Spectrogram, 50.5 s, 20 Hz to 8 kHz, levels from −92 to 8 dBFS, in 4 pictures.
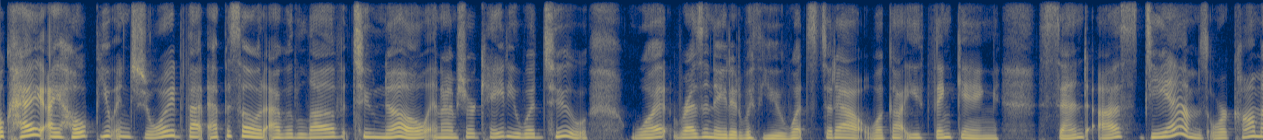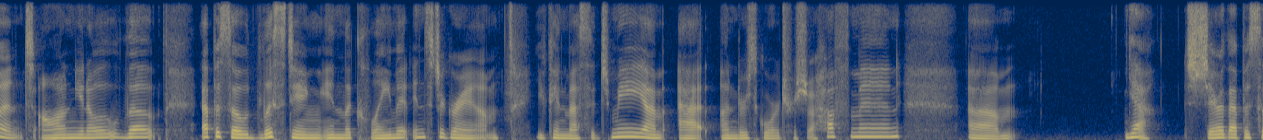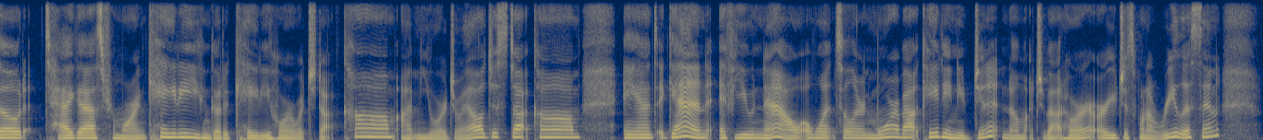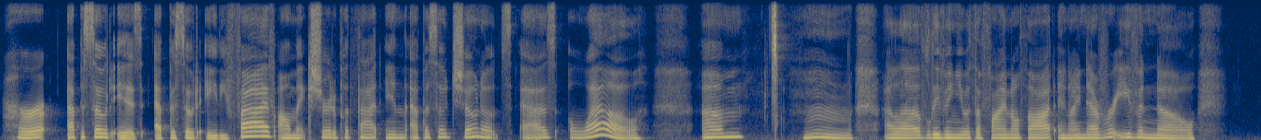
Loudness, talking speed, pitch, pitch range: -21 LUFS, 155 wpm, 185 Hz, 165-215 Hz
